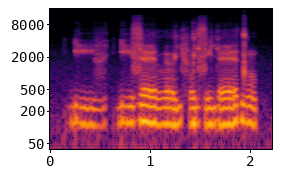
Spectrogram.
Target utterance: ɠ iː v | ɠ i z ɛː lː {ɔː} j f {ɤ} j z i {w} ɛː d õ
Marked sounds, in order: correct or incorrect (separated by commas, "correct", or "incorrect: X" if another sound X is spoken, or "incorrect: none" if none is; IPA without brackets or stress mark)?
incorrect: ɤː, correct, incorrect: j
